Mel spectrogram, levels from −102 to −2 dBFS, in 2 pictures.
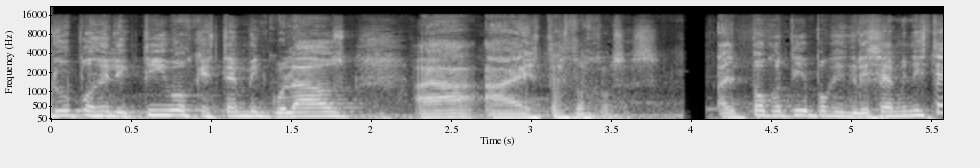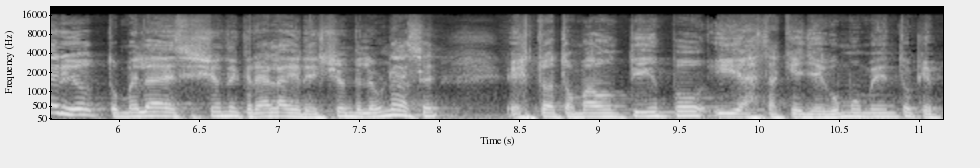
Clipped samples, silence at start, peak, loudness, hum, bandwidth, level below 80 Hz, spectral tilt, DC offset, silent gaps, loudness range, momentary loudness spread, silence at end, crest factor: under 0.1%; 0 s; -4 dBFS; -18 LUFS; none; 16.5 kHz; -36 dBFS; -5 dB/octave; under 0.1%; 4.00-4.08 s; 2 LU; 6 LU; 0 s; 14 dB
